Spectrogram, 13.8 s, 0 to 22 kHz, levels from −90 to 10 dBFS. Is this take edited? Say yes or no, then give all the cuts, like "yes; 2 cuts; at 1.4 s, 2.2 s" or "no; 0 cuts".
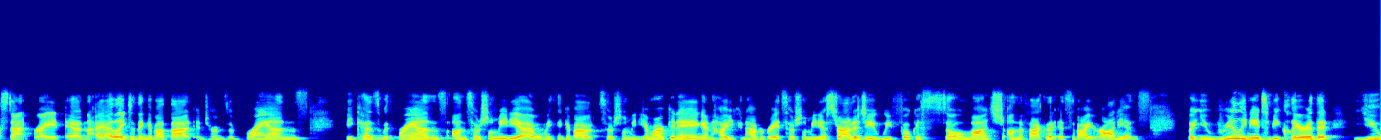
no; 0 cuts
